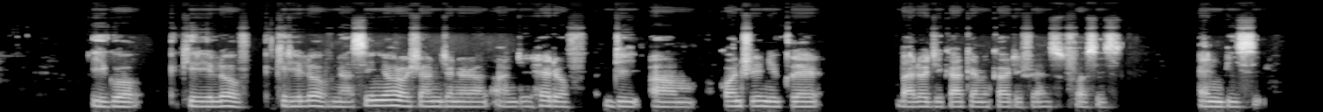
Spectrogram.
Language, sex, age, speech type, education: Nigerian Pidgin, male, 15-29, spontaneous, tertiary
